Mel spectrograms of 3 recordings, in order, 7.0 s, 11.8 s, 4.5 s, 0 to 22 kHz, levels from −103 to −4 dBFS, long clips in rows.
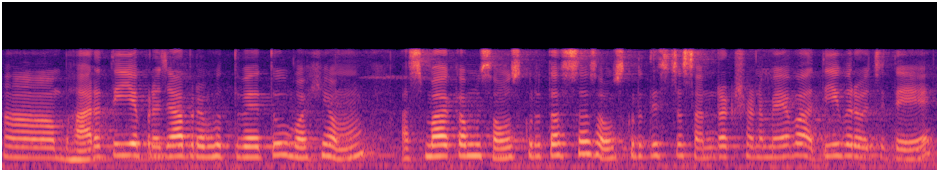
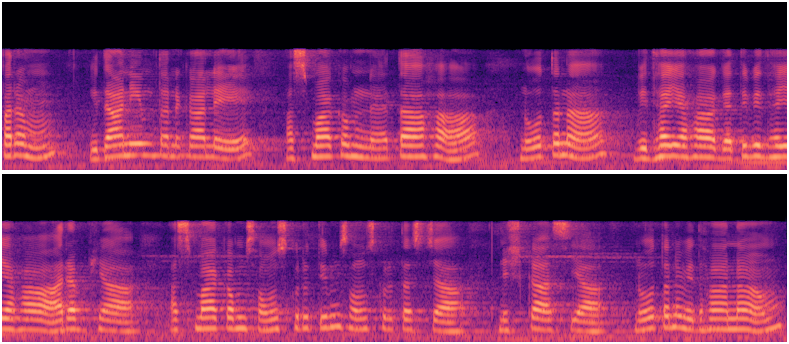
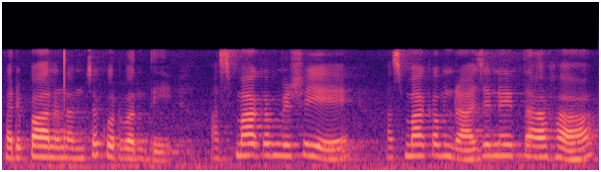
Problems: none marked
